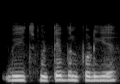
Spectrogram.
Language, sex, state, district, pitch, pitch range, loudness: Rajasthani, female, Rajasthan, Churu, 190 Hz, 185-195 Hz, -19 LUFS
